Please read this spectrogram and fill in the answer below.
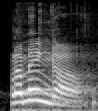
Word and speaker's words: flamingo: word is gonna be flamingo okay how many syllables very good where's the main stress ming is that one two or three two so in your group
